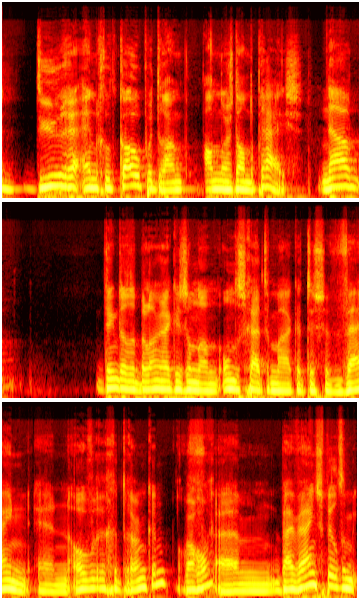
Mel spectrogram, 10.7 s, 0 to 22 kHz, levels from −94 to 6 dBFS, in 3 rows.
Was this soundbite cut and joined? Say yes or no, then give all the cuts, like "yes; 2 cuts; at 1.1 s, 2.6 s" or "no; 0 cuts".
yes; 2 cuts; at 3.1 s, 9.2 s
